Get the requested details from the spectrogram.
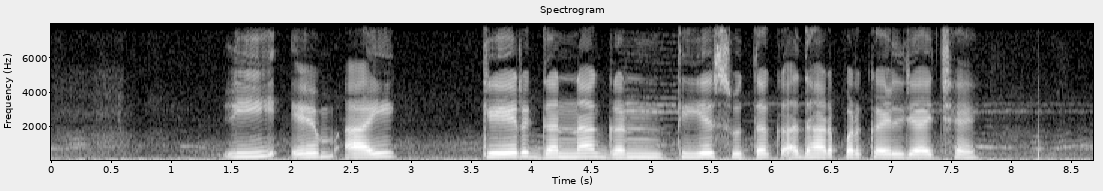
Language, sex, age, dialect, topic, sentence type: Maithili, female, 25-30, Eastern / Thethi, banking, statement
